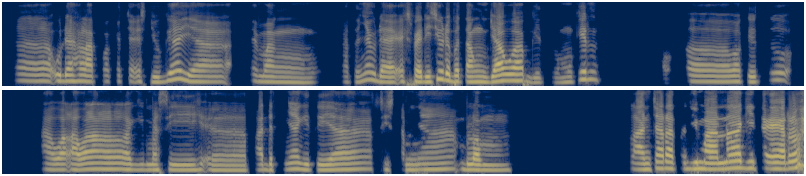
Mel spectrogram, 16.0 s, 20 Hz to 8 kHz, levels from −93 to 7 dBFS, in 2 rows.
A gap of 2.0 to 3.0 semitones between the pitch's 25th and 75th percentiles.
Yes: narrow, 2.5 semitones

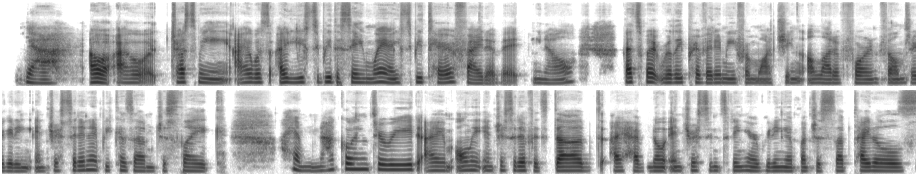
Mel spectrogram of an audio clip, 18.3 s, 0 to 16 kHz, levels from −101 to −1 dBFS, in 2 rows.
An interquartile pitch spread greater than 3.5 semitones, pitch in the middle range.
No: narrow, 2.6 semitones; medium, 170 Hz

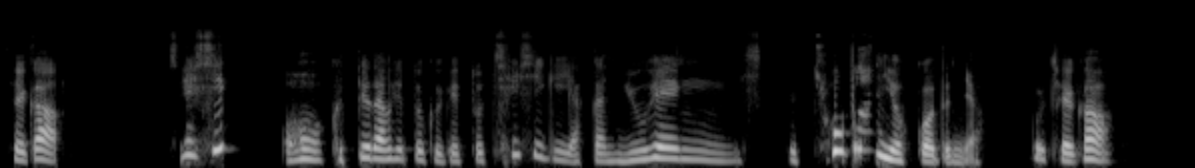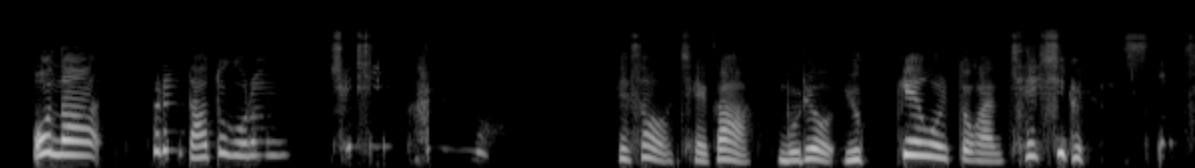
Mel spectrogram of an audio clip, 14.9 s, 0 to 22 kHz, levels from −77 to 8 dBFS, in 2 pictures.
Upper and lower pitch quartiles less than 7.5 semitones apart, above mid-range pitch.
No: wide, 8.2 semitones; high, 235 Hz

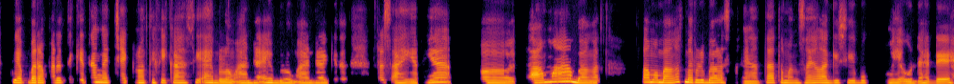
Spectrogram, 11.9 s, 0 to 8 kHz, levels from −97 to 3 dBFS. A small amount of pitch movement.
No: average, 3.4 semitones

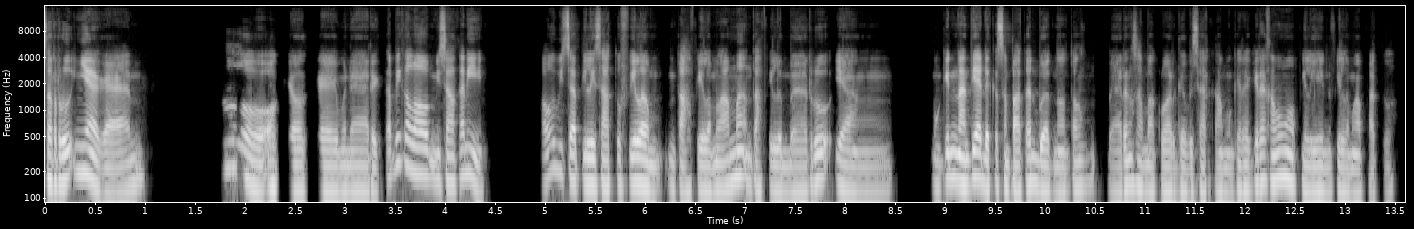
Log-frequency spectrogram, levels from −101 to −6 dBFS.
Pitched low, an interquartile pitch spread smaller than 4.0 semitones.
No: low, 125 Hz; average, 4.4 semitones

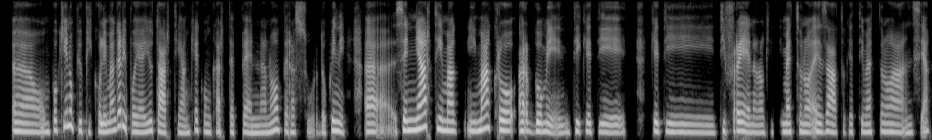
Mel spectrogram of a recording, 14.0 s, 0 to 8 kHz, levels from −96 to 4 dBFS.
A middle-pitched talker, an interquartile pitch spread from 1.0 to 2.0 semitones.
No: medium, 180 Hz; average, 2.7 semitones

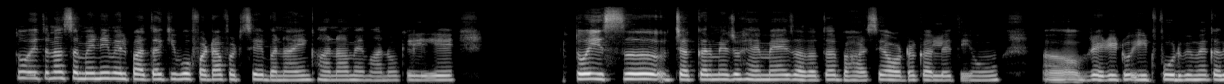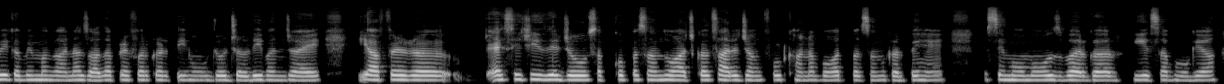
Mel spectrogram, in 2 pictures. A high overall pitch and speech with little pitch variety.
Yes: high, 205 Hz; narrow, 1.7 semitones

